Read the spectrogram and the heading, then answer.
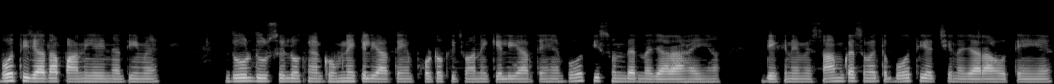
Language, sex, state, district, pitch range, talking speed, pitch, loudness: Hindi, male, Jharkhand, Jamtara, 130-145 Hz, 220 wpm, 135 Hz, -23 LUFS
